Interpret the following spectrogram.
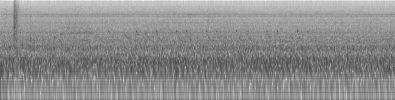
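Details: Trane central AC condenser that wasn't cooling the house, after the bad capacitor was replaced: even, steady airy rush with no clicks, buzzing or surges. Normal running.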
